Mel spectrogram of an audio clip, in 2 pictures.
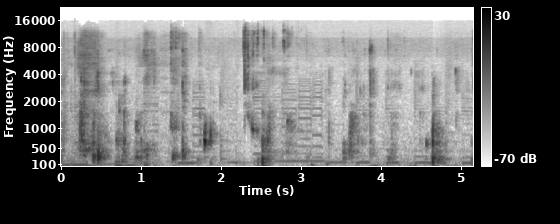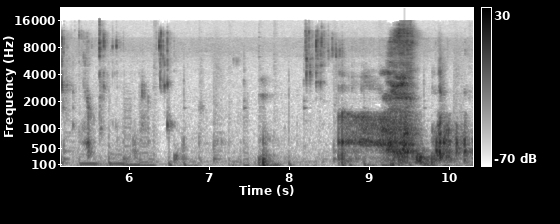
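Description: Close-miked eating of raw yellowtail sashimi: chopsticks tapping on the plate and bowl, and small wet sounds as the slices are picked up and dipped. Near the end comes a loud slurp as a slice is sucked into the mouth, followed by chewing.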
